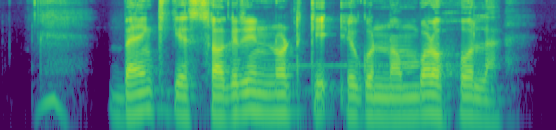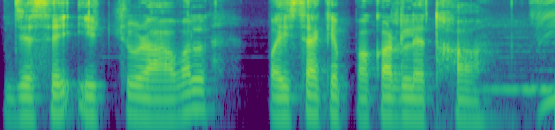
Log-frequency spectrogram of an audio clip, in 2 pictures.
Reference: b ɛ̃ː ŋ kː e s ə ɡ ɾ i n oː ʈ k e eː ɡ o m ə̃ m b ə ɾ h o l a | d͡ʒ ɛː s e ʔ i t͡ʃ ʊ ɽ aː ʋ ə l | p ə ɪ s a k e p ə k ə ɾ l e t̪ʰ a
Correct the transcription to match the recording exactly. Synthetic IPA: b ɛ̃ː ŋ kː e s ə ɡ ɾ i n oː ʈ k e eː ɡ o n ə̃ m b ə ɾ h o l a | d͡ʒ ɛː s e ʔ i t͡ʃ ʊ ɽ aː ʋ ə l | p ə ɪ s a k e p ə k ə ɾ l e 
